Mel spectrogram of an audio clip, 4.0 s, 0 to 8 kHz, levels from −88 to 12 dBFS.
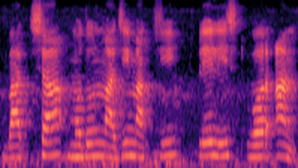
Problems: background sounds at intervals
